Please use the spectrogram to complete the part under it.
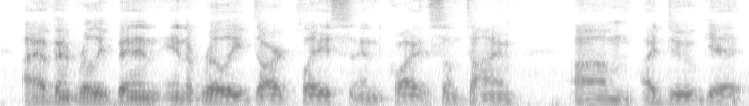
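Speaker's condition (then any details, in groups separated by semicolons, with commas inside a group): ALS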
